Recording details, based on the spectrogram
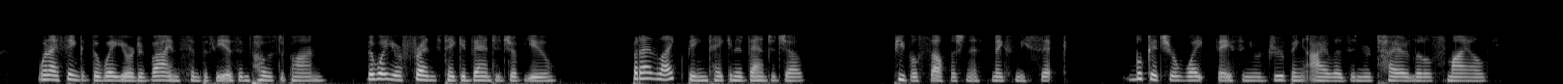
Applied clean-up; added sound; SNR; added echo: neural mask model DeepFilterNet 3.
